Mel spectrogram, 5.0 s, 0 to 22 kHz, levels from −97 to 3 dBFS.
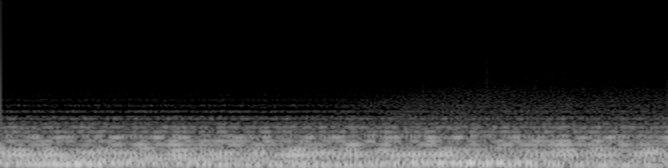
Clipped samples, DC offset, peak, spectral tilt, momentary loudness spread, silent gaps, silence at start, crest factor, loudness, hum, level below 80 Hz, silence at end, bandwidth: under 0.1%; under 0.1%; -14 dBFS; -15 dB/octave; 4 LU; none; 0 s; 14 dB; -29 LUFS; none; -30 dBFS; 0 s; 1.9 kHz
